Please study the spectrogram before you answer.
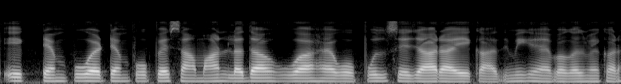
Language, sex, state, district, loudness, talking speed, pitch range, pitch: Hindi, female, Bihar, Vaishali, -17 LUFS, 200 wpm, 140-155 Hz, 145 Hz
